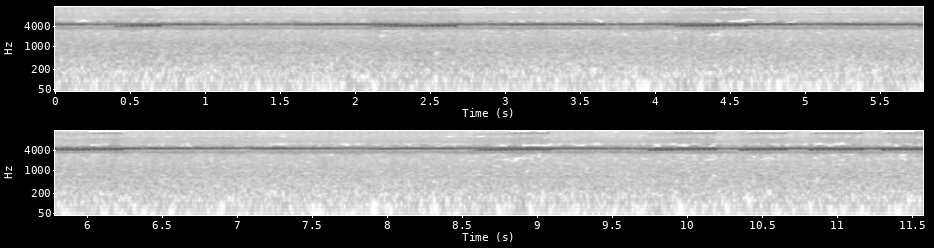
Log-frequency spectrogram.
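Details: Insect chorus in a natural setting, a shrill unbroken trill held at one high pitch throughout, occasionally swelling slightly, over a light background hiss.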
